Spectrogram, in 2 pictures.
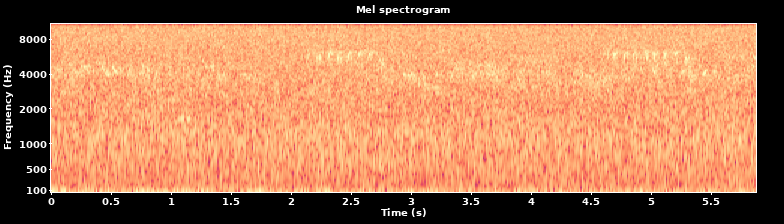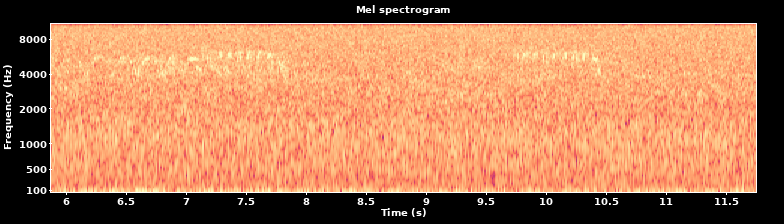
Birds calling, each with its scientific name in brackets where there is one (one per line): Mountain Chickadee (Poecile gambeli)
Yellow-rumped Warbler (Setophaga coronata)
Mountain Quail (Oreortyx pictus)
